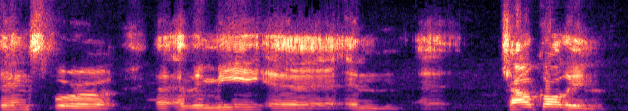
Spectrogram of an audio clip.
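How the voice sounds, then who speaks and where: Someone speaks at a very slow pace with an Italian accent and ordinary pitch variation. Noticeable background noise runs underneath. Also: man. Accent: Italian accent, non-native English. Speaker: sports commentator. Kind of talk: interview. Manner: halting.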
